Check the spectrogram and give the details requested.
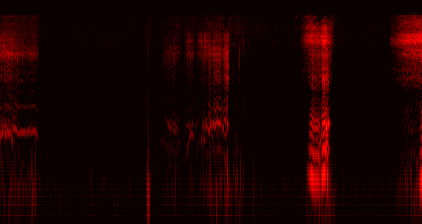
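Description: Soft, irregular snuffling breaths and snorts with quiet gaps; a sleeping cat's snoring, a harmless sound.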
